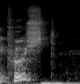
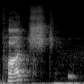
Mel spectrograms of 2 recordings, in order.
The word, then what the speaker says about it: Putsch: I want to say pushed because I thought it was called a push. – I did too, but then I heard it pronounced putched, and now I'm...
